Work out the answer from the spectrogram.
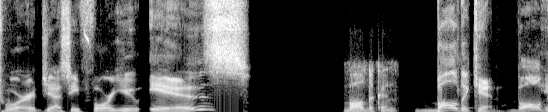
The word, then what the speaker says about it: baldachin: Baldekin. Baldekin. It looks like maybe baldachin, but it's pronounced baldekin.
